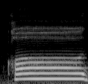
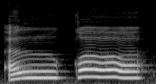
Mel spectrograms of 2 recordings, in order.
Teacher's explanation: mad asli ini pada qah itu panjangnya dua harakat dua harakat atau satu Alif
